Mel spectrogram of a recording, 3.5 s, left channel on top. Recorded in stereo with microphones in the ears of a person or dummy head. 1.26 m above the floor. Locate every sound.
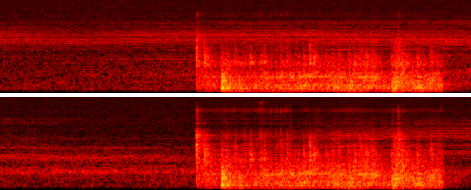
1.5 s a sliding door: 20° right (ahead or behind), 0.5 m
